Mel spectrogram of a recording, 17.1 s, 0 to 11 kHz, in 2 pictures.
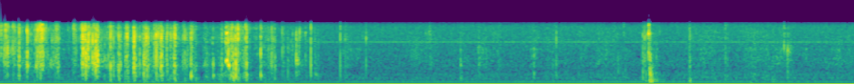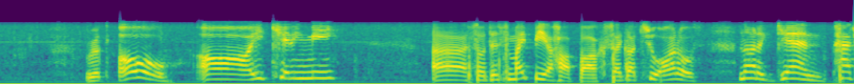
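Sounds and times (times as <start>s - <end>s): foil wrapper crinkling and tearing: 0.0s - 3.6s
low steady hum: 0.0s - 17.0s.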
